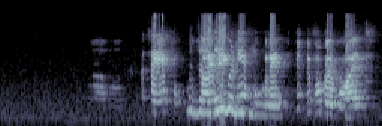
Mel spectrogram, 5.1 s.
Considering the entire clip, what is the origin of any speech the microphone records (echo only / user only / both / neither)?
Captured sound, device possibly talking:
both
